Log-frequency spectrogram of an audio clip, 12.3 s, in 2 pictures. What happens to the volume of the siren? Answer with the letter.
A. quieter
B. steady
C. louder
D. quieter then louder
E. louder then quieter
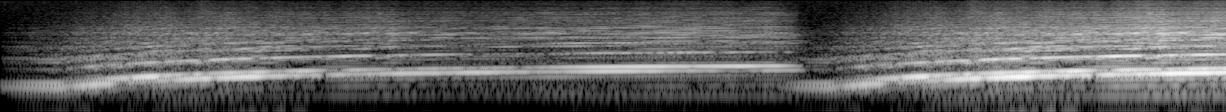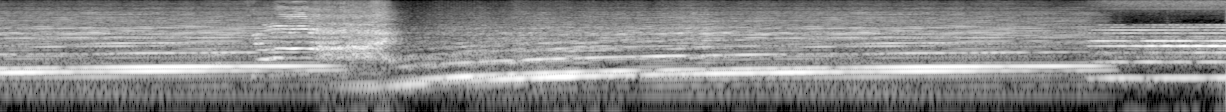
C.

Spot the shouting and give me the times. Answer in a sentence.
The shouting can be heard from 7.2 to 8.1 s.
